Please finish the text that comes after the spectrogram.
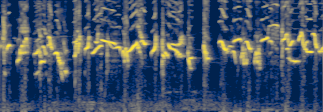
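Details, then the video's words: Oriental magpie-robin (kacer) in full 'ngobra teler' song, used as a lure for training other songbirds: loud, fast string of varied whistles, slurred notes and twittering phrases, short pauses between bursts. "GACOR burung KACER ngobra teler cocok buat pancingan MASTERAN"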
